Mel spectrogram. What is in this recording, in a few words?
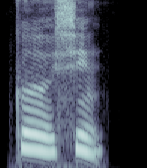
"个性", Chinese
